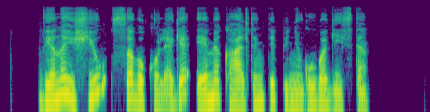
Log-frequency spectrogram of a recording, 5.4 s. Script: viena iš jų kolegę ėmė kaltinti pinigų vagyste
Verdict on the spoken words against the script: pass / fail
fail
